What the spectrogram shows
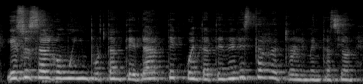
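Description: A woman co-hosting a casual wellness chat, speaking in a calm, reflective way with everyday examples. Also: high-pitched, fairly quick. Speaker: podcast co-host. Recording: echoey room.

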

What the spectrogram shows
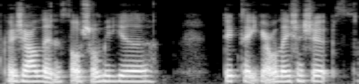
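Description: A woman's voice: on the low side, level tone, normal speed, vocal fry, mellow. A woman vlogger giving a casual, emphatic rant straight to her viewers, exasperated and direct.

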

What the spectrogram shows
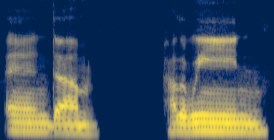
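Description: Male co-host, rambling storyteller, middle pitch, dry close recording. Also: flat delivery, extremely slow, clear, resonant tone, no echo. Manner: rambling, storytelling, lots of fillers. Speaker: podcast co-host. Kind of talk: casual chat.

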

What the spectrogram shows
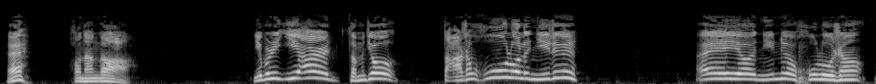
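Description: Man voicing a boastful Sichuan drunk sidekick, lively pitch. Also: a little slow, pauses often, no echo, clean studio sound, faint music behind, full character voice. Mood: teasing. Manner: boastful, chattering. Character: boastful drunk young male driver sidekick.

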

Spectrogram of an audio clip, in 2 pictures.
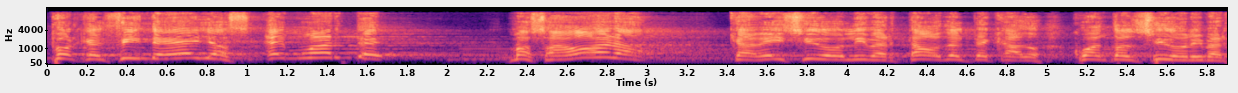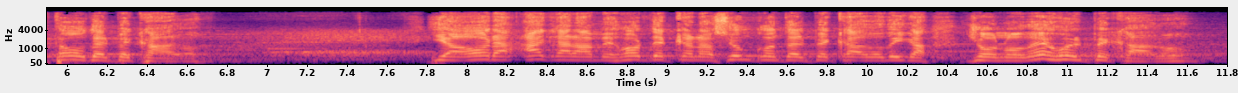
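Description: A man's voice: sits high, fairly quick, a bit bright. A male preacher giving a fervent sermon, praying aloud, speaking in tongues and repeating phrases for emphasis. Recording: echoey hall with music behind.

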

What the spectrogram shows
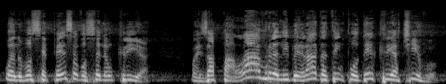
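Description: Man, Brazilian Portuguese accent, pastor preaching, very high voice, shouts, sing-song cadence, long hall echo. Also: lively intonation, fairly quick, husky. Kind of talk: sermon.

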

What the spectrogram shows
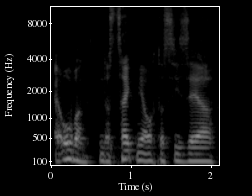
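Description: A man hosting a casual podcast conversation, talking in a relaxed, reflective way. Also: fairly low pitch, fairly quick, slightly rough. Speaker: podcast host.

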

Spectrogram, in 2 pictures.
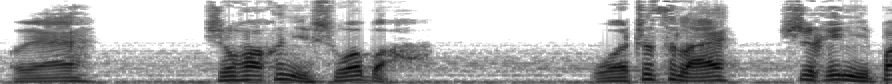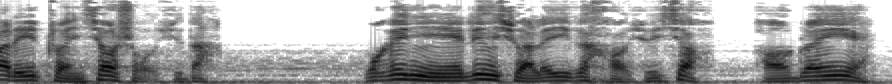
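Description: A man's voice: mid-range voice, expressive, normal speed, slightly rough. A man voicing a domineering, scornful middle-aged mother who sneers and insists on having her way. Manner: sneering, bossy.

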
